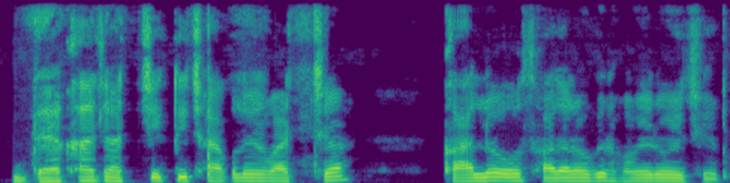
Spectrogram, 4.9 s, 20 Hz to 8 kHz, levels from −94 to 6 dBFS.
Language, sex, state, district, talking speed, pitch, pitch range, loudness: Bengali, male, West Bengal, Dakshin Dinajpur, 145 wpm, 145 Hz, 140-155 Hz, -14 LUFS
